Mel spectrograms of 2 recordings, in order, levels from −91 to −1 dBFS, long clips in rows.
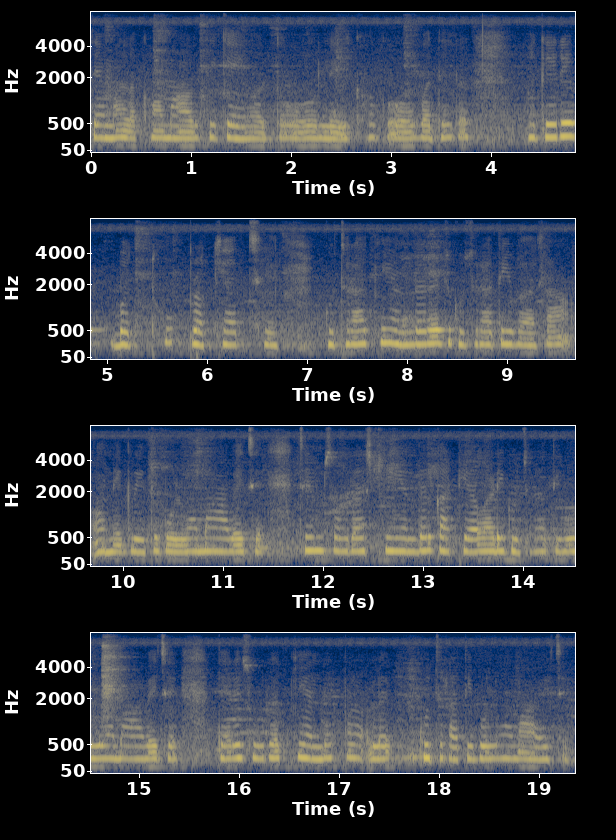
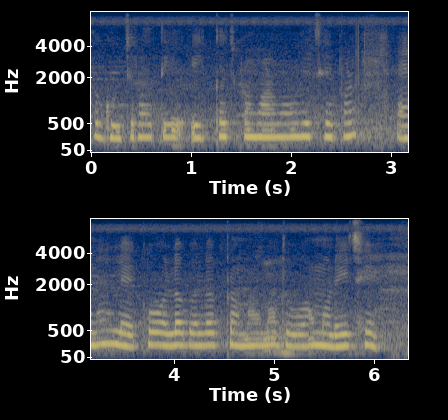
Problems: background sounds at intervals, low volume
